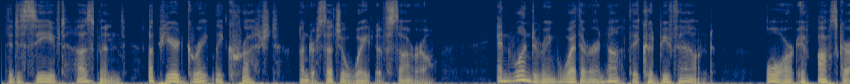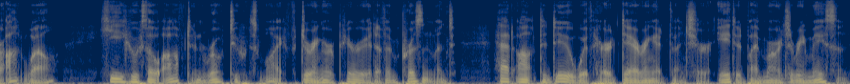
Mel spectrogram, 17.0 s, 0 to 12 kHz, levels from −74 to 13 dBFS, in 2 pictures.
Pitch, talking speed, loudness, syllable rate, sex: 95 Hz, 175 wpm, -20 LUFS, 5.3 syllables/s, male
